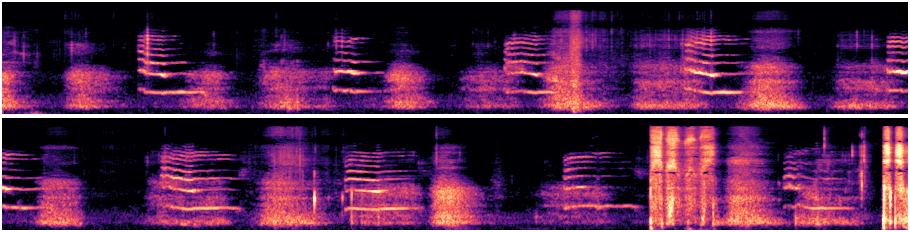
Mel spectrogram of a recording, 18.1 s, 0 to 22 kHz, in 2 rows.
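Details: Pippin, a pet cat, meows repeatedly on 3rd April 2024: a long series of short, bright, slightly descending meows roughly every second, interleaved with soft breathy sounds, and a burst of loud noise near the end.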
